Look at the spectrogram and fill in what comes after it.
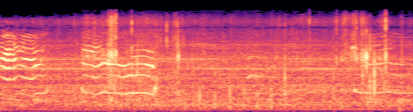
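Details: Several cats kept inside a fence, meowing in short, wavering, harmonic-rich calls that rise and fall, a cluster near the start, another around two seconds and a fainter one near the end, with some clicking and rustling between.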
